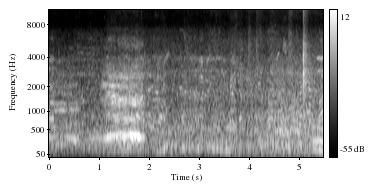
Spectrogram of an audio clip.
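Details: At the Hazratpur cattle market, a single rising then falling moo swells and fades in under a second. A man's Bengali commentary about the cattle, light background music and market noise continue around it.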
